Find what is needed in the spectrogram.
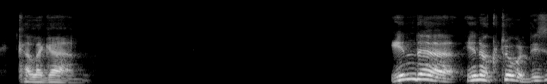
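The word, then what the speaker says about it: Callaghan: called james calagan well i don't use the pronunciation callahan because i use the pronunciation as i find the spelling which is kalagan in the in october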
